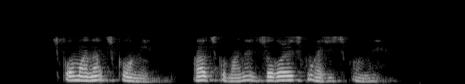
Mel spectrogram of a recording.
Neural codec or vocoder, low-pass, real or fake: codec, 16 kHz, 4.8 kbps, FACodec; 3.6 kHz; fake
